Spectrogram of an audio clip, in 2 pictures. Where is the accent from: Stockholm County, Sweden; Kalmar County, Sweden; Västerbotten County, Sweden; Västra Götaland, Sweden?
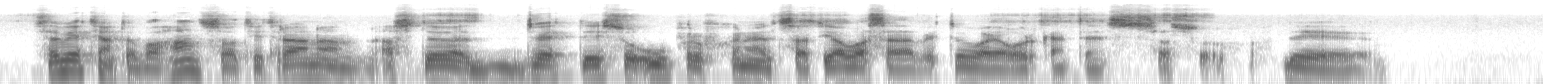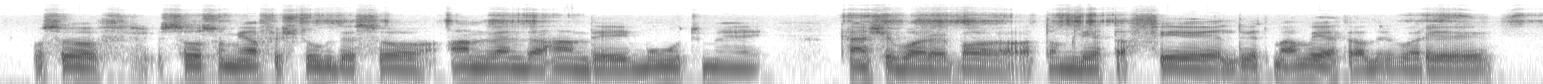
Stockholm County, Sweden; Stockholm; also born or lived in Tensta, Stockholm / Mälarhöjden, Stockholm / Bredäng, Stockholm; Jag är jag uppvuxen i Tensta, flyttade när jag var sex år till Mälarhöjden, Bredäng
